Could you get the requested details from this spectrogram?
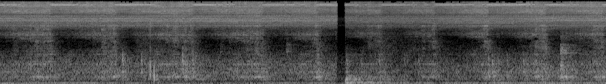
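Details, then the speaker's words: Phase converter in a woodworking shop gives a steady hissing electrical hum that swells and fades about one to two surges a second, the surging noise behind a failure. "Yeah, here is where the noise on the phase converter. You hear that surging noise?"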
